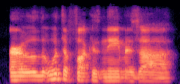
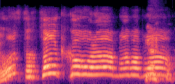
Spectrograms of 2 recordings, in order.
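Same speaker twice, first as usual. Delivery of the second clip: mock outrage; 13 semitones higher than usual. Players find the seats taken, mock outrage. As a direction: mimic a whole team up in arms. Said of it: "up in arms".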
